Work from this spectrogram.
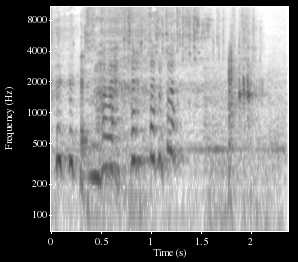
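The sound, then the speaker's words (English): A handful of damage dice are scooped up during a tabletop role-playing game, giving many quick clicks and light rattles as the dice knock together, some with short ringing tones. “Oh god, my hands are just too small to hold all of these damage dice.”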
